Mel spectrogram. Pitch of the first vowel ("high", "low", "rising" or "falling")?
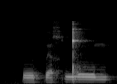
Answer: low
